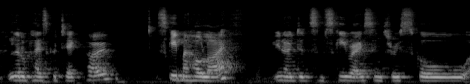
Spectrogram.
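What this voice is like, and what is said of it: New Zealand accent. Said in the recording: “As folks can probably guess from your accent, you grew up in New Zealand.”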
